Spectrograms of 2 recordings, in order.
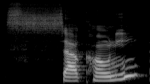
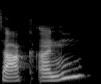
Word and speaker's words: Saucony: The running shoes and apparel, I always used to say Saucony. That's what I thought it was, but it's Saucony.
